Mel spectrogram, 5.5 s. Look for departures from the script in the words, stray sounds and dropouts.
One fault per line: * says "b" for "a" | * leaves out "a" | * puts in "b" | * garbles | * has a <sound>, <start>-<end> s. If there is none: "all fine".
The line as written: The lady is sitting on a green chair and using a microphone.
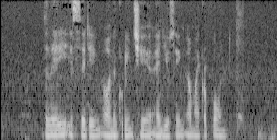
* has a dropout, 2.5-2.5 s
* has a cough, 4.7-5.0 s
